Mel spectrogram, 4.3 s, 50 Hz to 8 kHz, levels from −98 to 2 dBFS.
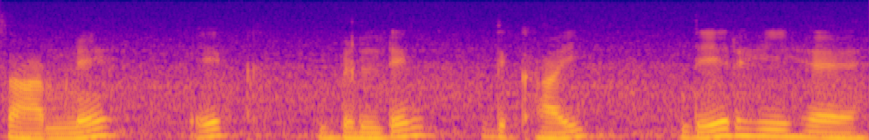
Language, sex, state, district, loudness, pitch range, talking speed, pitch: Hindi, male, Madhya Pradesh, Katni, -18 LUFS, 115-150 Hz, 95 wpm, 135 Hz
